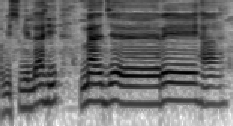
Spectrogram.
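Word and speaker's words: مجريها: Jadi cara bacaan dia dengan mencondongkan, serongkan bacaan dia. Kalau ra baris atas bunyinya ra. Ra baris bawah bunyi dia ri. Jadi kita tak boleh baca ra ataupun ri.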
